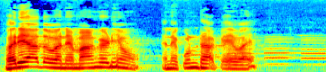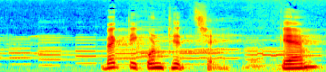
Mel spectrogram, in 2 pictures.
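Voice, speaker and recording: High, bright male devotional storyteller. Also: measured pace, gravelly, long reverb tail, soft background music. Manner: animated, questioning the audience. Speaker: religious storyteller.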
